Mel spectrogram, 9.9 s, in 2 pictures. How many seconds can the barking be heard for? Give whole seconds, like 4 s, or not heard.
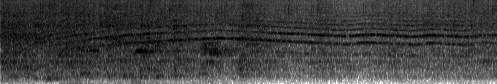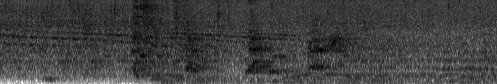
4 s.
